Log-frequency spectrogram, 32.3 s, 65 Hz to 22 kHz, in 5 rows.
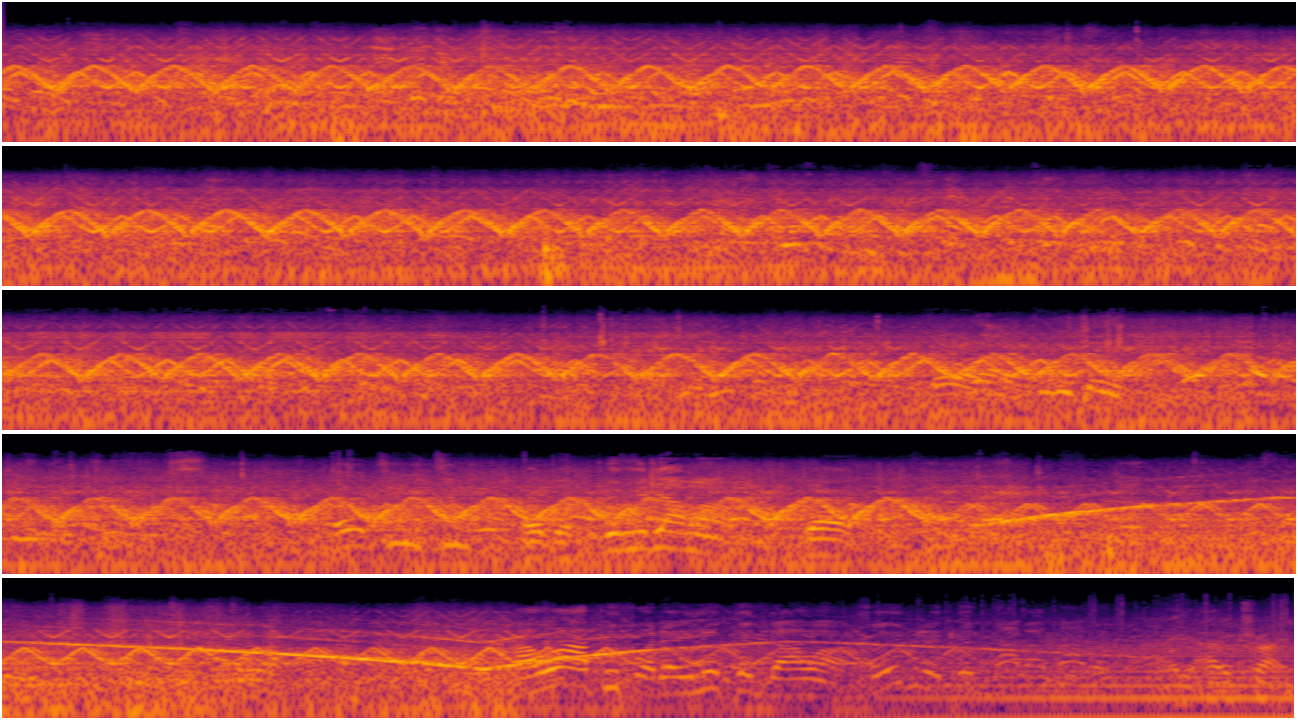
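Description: A vehicle siren on a rapid warbling yelp. About 24 seconds in it switches to a slow wail that rises and falls every couple of seconds.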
